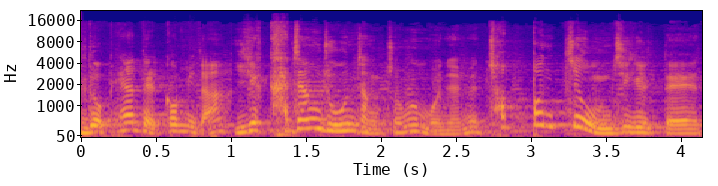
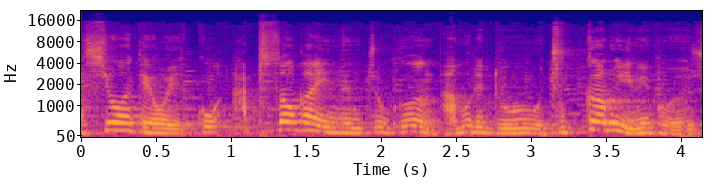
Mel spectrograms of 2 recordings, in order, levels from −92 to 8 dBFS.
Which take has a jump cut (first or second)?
first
